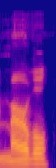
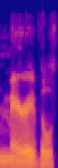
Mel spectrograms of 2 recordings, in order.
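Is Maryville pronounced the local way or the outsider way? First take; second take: local; outsider. First: The name is said with the locals' pronunciation. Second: The name is said with an outsider's pronunciation. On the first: "we all say Maryville" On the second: "I'm not pronouncing it the way the natives do"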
